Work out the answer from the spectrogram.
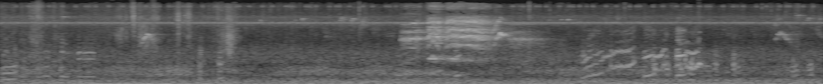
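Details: Backyard rooster among relaxing hens in their coop gives a short, loud, harmonic crow lasting about a second, followed by rapid rising clucks from hens over steady low background rumble and faint distant bird chirps.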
